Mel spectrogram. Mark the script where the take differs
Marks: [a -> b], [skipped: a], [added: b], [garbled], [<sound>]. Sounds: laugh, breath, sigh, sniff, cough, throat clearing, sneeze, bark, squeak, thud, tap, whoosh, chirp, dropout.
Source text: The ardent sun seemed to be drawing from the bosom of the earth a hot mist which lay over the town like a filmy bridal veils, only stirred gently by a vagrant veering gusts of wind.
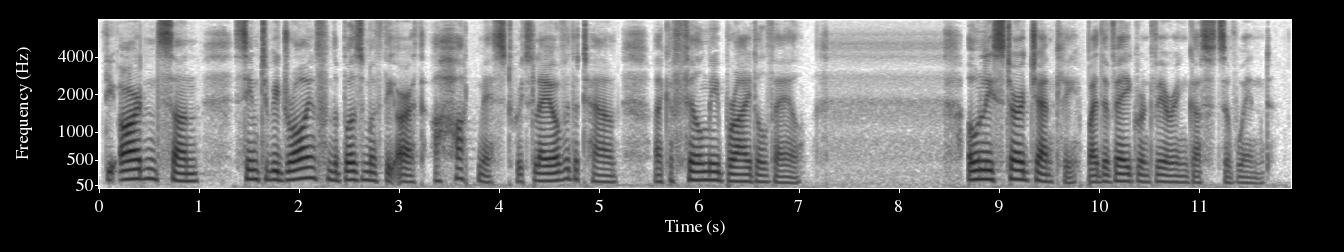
The ardent sun seemed to be drawing from the bosom of the earth a hot mist which lay over the town like a filmy bridal [veils, -> veil] only stirred gently by [a -> the] vagrant veering gusts of wind.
